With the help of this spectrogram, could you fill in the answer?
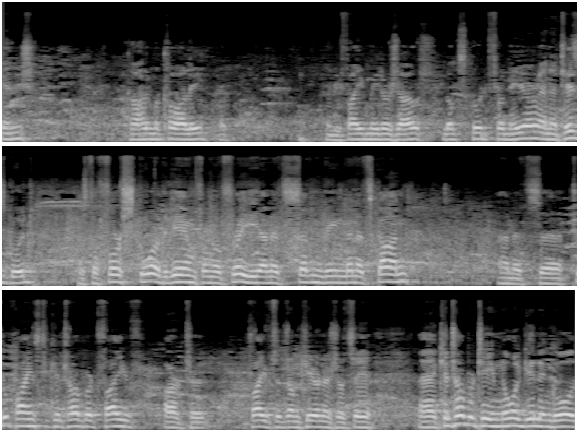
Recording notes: Live commentary of first half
